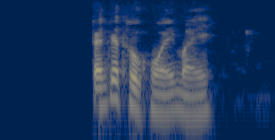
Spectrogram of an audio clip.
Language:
Thai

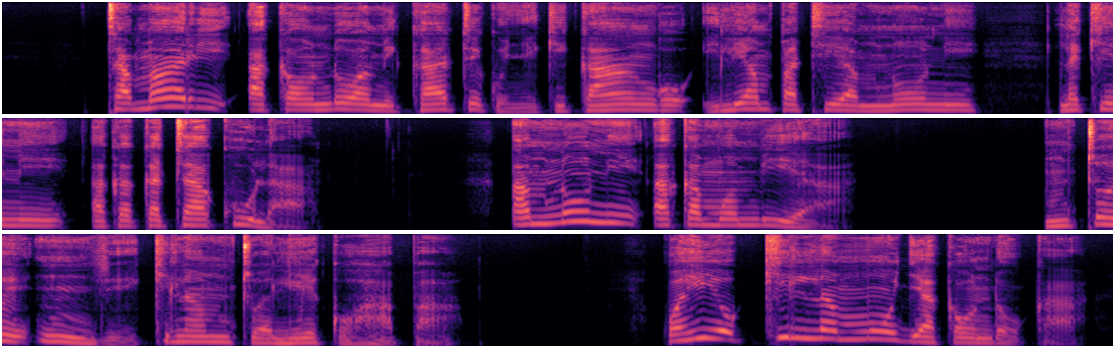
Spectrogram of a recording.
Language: Swahili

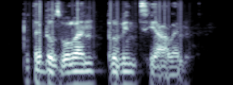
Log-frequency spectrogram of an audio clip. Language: Czech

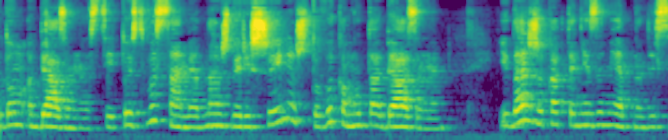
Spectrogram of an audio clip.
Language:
Russian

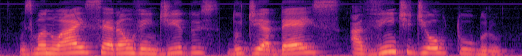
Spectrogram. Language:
Portuguese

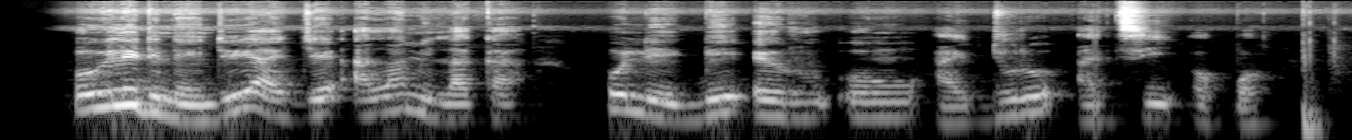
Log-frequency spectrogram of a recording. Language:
Yoruba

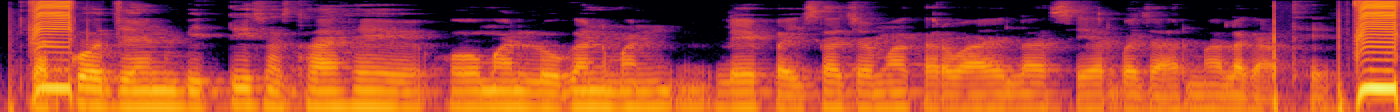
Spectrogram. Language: Chhattisgarhi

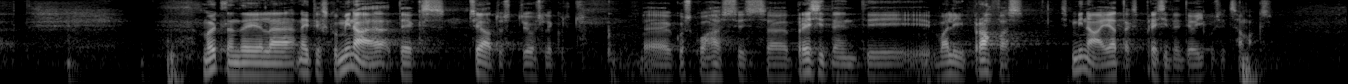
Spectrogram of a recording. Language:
Estonian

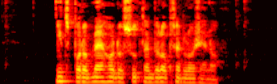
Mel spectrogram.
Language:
Czech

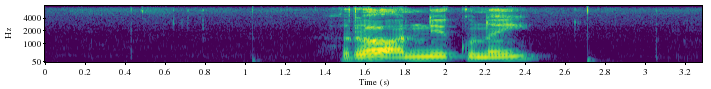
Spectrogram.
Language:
Nepali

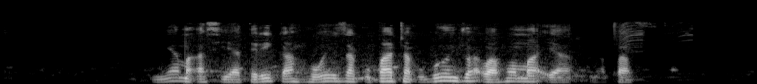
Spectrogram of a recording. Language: Swahili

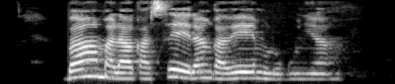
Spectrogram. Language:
Ganda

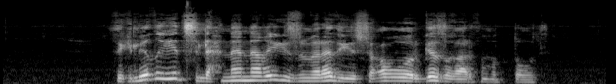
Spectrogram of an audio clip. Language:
Kabyle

